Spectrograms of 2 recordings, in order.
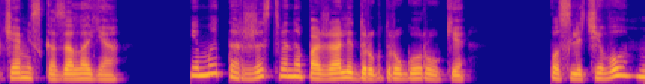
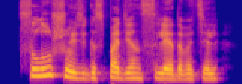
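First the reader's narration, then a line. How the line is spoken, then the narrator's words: Barked. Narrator (Russian): рявкнула я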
